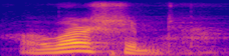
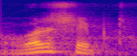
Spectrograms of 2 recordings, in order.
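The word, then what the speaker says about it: worshipped: वर्शिप्ड। मैंने कहा रा आपको सुनाई नहीं दे रहा है, रा पे जोर नहीं देना ज़्यादा। वर्शिप्ड, ये ध्यान रखो, वर्शिप्ड। और डा की जगह टा, वर्शिप्ड।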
